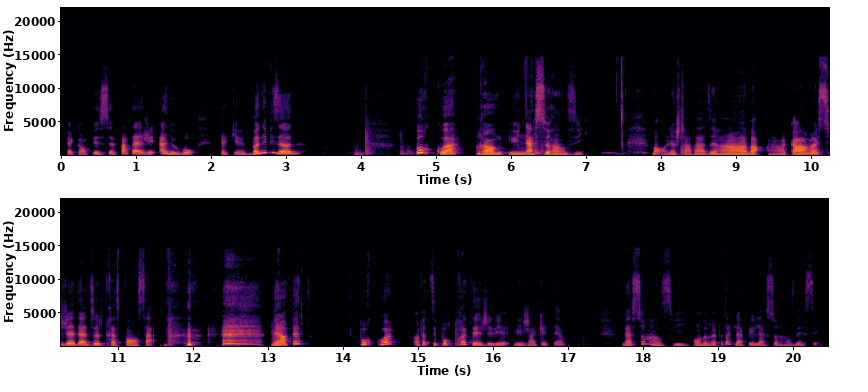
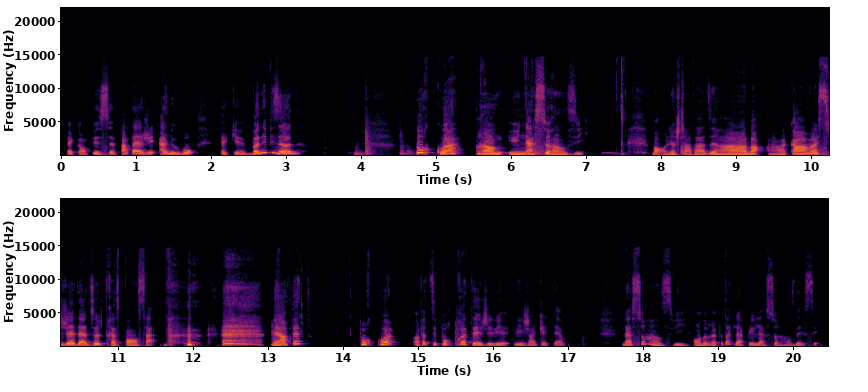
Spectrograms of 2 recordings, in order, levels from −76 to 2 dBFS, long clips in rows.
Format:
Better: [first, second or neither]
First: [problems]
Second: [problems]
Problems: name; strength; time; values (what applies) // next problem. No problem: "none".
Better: first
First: none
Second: distortion; slight; 10 dB below the speech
